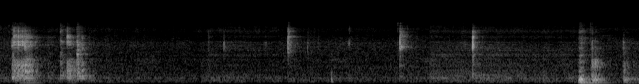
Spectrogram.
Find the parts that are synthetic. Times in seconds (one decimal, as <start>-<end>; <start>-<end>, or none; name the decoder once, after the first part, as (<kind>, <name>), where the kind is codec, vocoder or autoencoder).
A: 1.9-2.8 (codec, SNAC); 4.3-5.8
